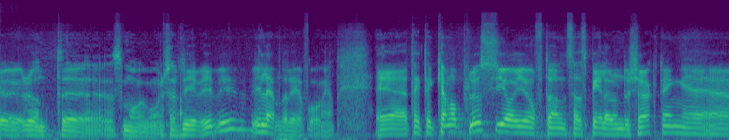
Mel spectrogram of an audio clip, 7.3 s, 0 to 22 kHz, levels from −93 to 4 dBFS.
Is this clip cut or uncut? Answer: cut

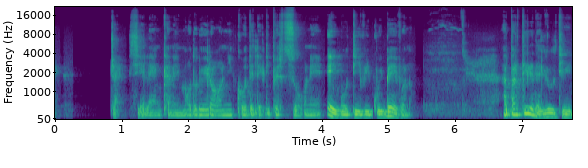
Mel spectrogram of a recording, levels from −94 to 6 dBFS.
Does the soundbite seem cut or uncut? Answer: cut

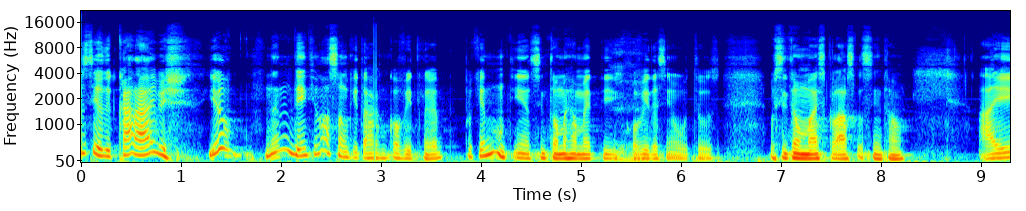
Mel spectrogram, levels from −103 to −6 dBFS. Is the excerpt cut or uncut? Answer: uncut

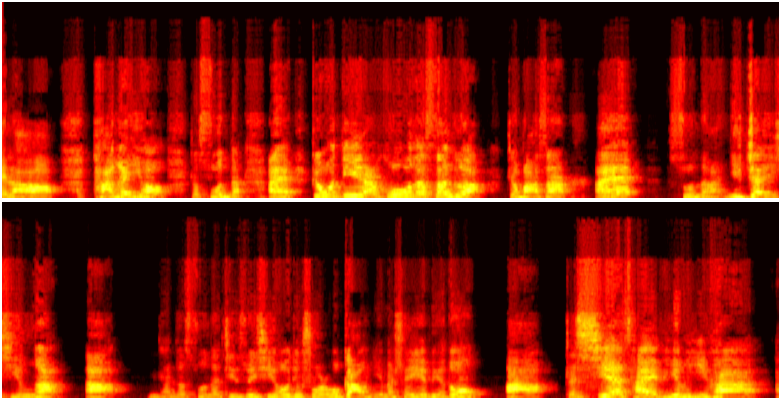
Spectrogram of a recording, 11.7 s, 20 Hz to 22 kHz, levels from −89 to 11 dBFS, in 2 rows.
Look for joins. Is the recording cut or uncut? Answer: cut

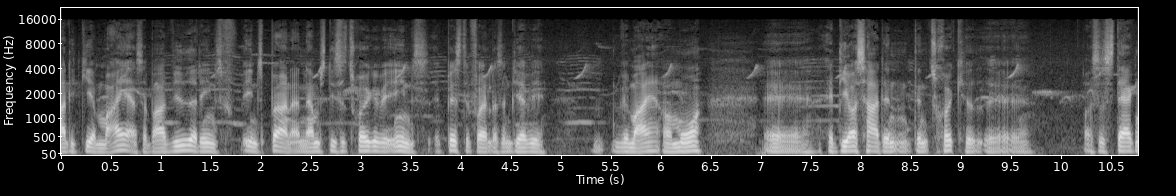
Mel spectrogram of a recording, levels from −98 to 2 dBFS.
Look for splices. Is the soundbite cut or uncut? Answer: uncut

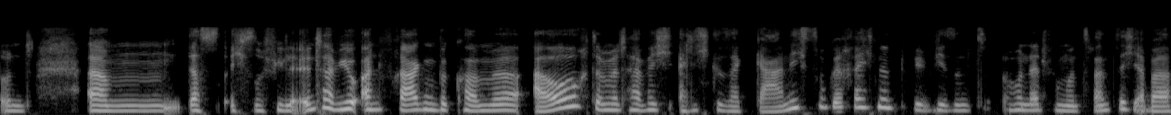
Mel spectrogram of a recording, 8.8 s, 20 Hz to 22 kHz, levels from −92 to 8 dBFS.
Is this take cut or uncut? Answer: uncut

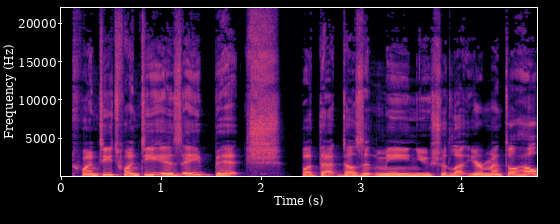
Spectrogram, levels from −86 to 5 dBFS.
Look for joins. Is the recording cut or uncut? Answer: uncut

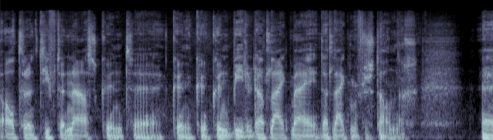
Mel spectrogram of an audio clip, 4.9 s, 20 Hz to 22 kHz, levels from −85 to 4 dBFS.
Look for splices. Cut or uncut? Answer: cut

